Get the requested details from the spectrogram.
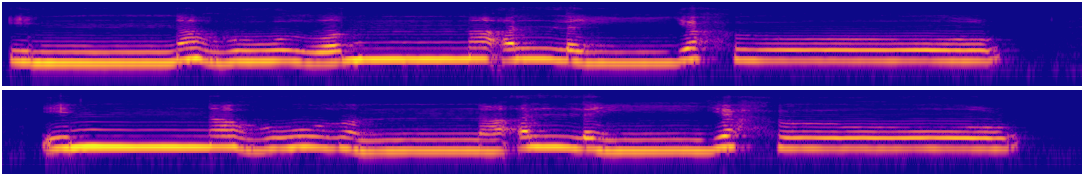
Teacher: हमने इसको मद आरिज़ वक्फ़ी हो रही है तो 6 काउंट करना है, ठीक है। एंड पे हमने मद खींचनी है 6 हरकत के बराबर।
